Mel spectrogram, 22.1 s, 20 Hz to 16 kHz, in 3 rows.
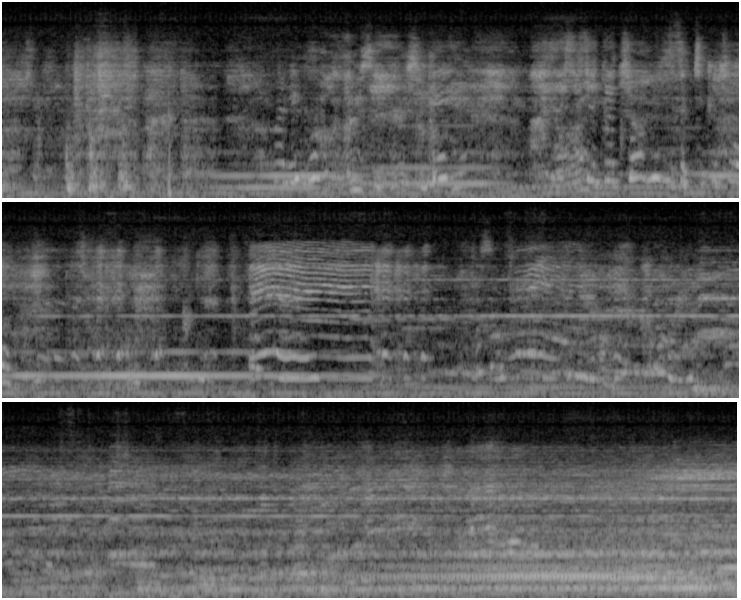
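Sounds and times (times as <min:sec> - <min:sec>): baby crying and wailing: 0:07.1 - 0:13.7
tense orchestral music: 0:14.3 - 0:22.0.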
